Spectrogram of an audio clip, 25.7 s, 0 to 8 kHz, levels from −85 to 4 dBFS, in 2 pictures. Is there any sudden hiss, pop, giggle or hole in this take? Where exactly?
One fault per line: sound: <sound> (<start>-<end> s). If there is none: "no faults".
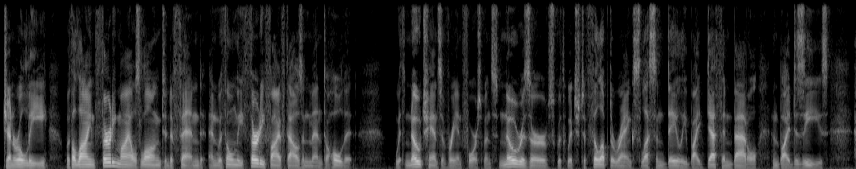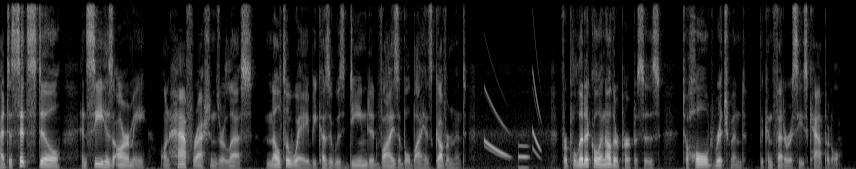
sound: chirp (20.1-21.0 s)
